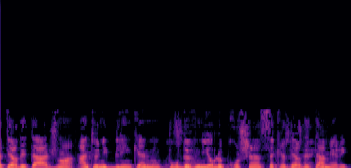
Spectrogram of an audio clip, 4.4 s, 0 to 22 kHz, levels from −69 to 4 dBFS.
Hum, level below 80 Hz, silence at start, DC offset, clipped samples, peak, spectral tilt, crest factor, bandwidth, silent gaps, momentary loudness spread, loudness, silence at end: none; -58 dBFS; 0 s; under 0.1%; under 0.1%; -8 dBFS; -5.5 dB/octave; 16 dB; 8 kHz; none; 5 LU; -24 LUFS; 0.05 s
